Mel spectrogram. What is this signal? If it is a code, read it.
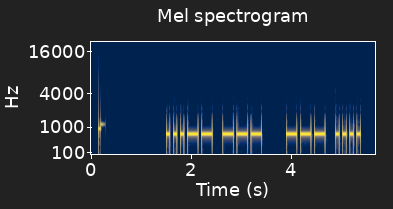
Morse code, heard as a keyed tone, about 17 wpm, 700 Hz. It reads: 3O OH
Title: Winter Field Day Exchanges 17wpm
